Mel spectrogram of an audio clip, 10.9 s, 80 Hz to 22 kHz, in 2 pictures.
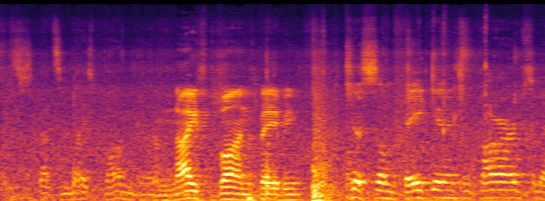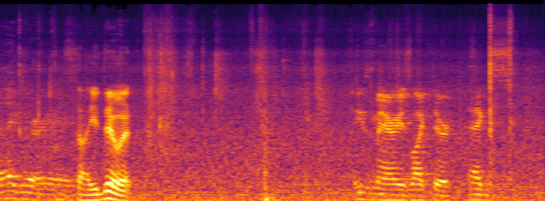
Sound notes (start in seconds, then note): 3.0 door thudding; 6.7 plastic rustling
